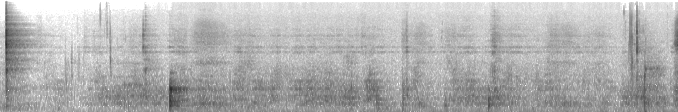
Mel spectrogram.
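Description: Milk being stirred into naan dough in a bowl, with soft, wet scraping and occasional clinks of the utensil against the container, quiet and close.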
